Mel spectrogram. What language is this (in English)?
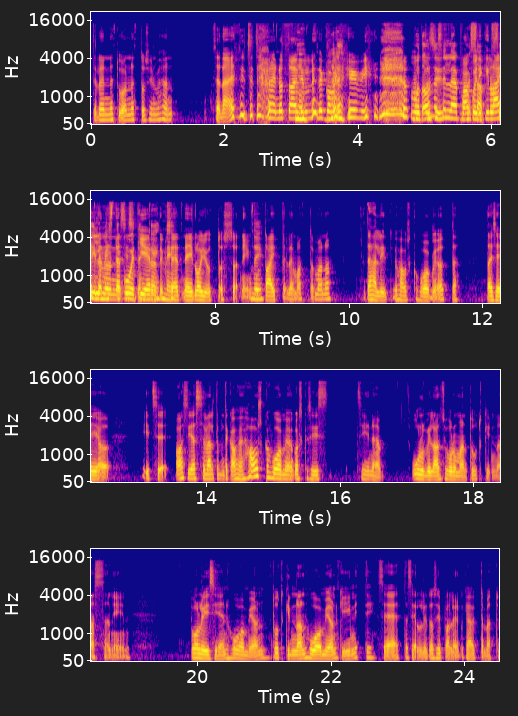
Finnish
